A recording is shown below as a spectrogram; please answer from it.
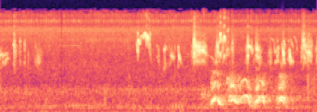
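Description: Asian koel: a run of short, high chirps quickening into rapid squeaky notes with harsher lower tones, about four per second, over a faint steady background hiss.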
